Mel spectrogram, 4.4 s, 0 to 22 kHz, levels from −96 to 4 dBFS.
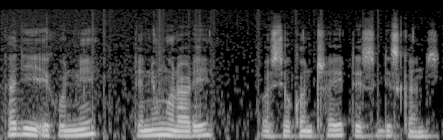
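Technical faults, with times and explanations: Throughout, Wi-Fi interference: a nearby Wi-Fi radio's beacon transmissions are being picked up and rectified by the audio circuitry, so each beacon leaves a small audible pulse. Because the beacon repeats every 102.4 ms, the result is a steady, evenly spaced ticking at roughly ten per second, running under the speech from start to finish. It sits faint, well below the speech level.
Throughout, overdone noise removal: a noise reduction stage has been set far too aggressively, pulling individual frequency bands down or switching them off whenever they come close to its noise estimate. Quieter parts of the speech fall under that threshold and get stripped along with the background noise. The background collapses to near silence dotted with twinkling specks of leftover noise.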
